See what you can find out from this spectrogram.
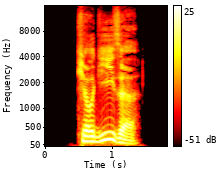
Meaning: Kyrgyz (man from Kyrgyzstan)
- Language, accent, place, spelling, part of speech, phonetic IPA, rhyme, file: German, Germany, Berlin, Kirgise, noun, [kɪʁˈɡiːzə], -iːzə, De-Kirgise.ogg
